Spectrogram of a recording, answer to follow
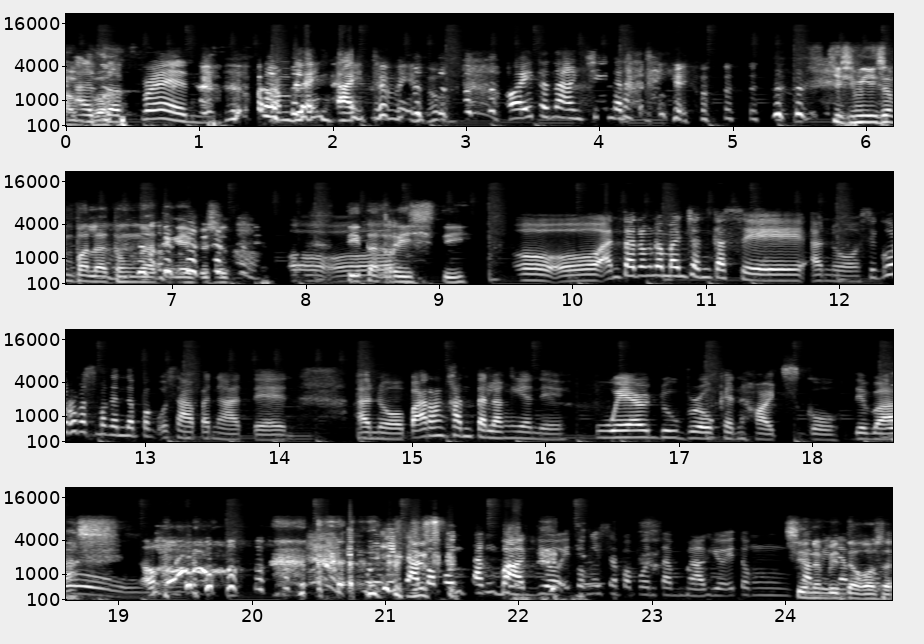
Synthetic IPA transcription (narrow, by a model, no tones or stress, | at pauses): ɐɐfɹɛnd̪paːɾɐŋblajnd̪ʔajt̪ɐminʔoʔɪt̪ɐnɐɐŋt͡ʃiːt̪ɐnaːt̪ɪnkɐjont͡ʃɪsmiːs̬ɐmpɐlat̪ʊŋaːt̪ɪŋɐpʊsod̪ʔoːʔoiːt̪ɐkɾist̪iʔoːʔoʔɐŋt̪ɐnoŋnɐmand͡ʒɐnkɐsɛʔɐno̞sɪɡuːɾo̞mɐsmɐɡɐnd̪apɐɡʔʊsaːpɐnːaːt̪ɛnʔɐno̞paːɾɐŋkɐnt̪ɐlɐŋjanɛwɛɹd̪ubɹowkɛnhaɹt̪sko̞d̪ɪbaʔoː | toŋɪsapɐpʊnt̪ɐŋbaɡjoʔɪt̪oŋʔɪsapɐpʊnt̪ɐŋbaːɡjo̞ʔɪt̪o̞ŋsɪnɐbɪɐɐkosɐ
